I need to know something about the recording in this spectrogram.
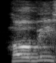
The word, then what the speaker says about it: Hobie: oh yeah never worn hobie sports pronounced toby riding pants that also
